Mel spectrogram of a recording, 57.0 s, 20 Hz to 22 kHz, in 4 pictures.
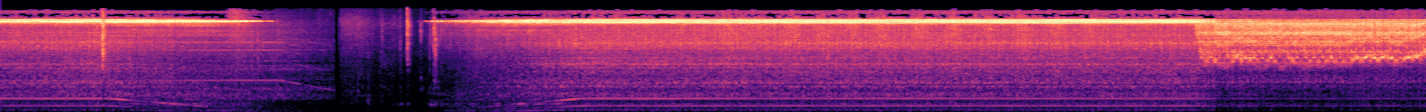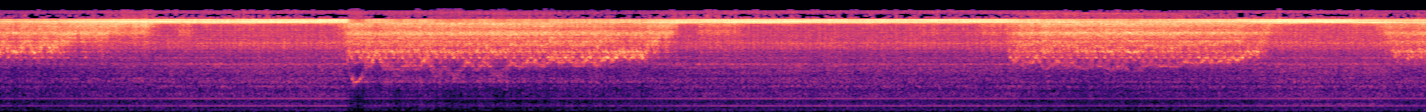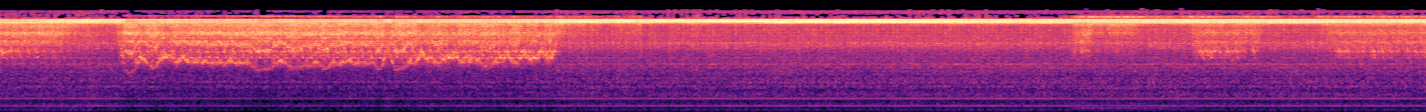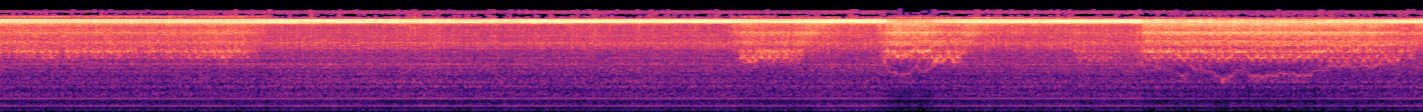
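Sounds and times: lathe motor hum: 0.0s - 3.4s, 4.5s - 57.0s
tool cutting brass bar: 10.4s - 34.4s, 38.1s - 45.6s, 48.2s - 57.0s
high electronic whine: 37.3s - 45.4s.

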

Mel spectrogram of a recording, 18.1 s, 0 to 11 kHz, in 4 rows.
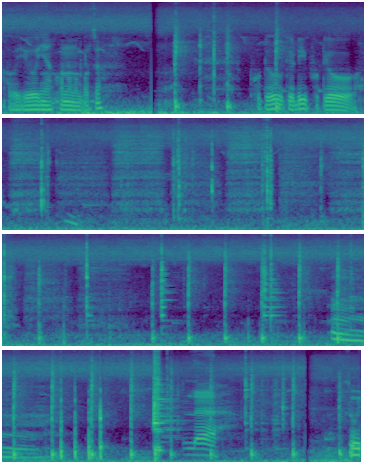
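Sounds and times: steady high hiss: 0.0s - 18.0s
metal pots and utensils clinking: 12.3s - 12.6s, 15.5s - 15.9s.

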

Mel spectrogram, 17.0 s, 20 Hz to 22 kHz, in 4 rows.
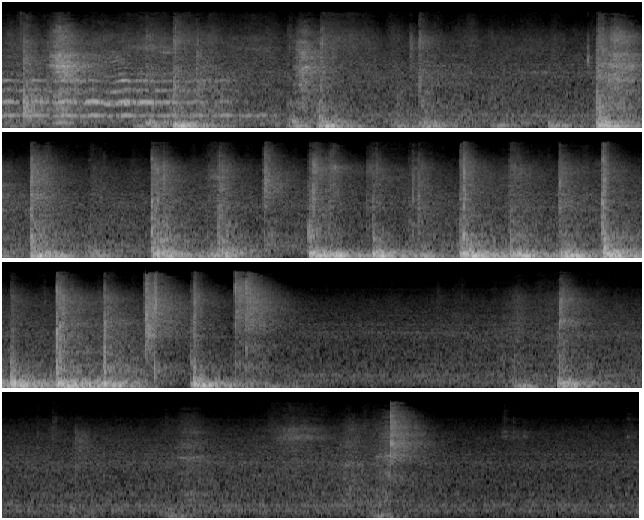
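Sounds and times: bare feet stamping on stage: 0.0s - 10.2s, 11.9s - 12.6s.

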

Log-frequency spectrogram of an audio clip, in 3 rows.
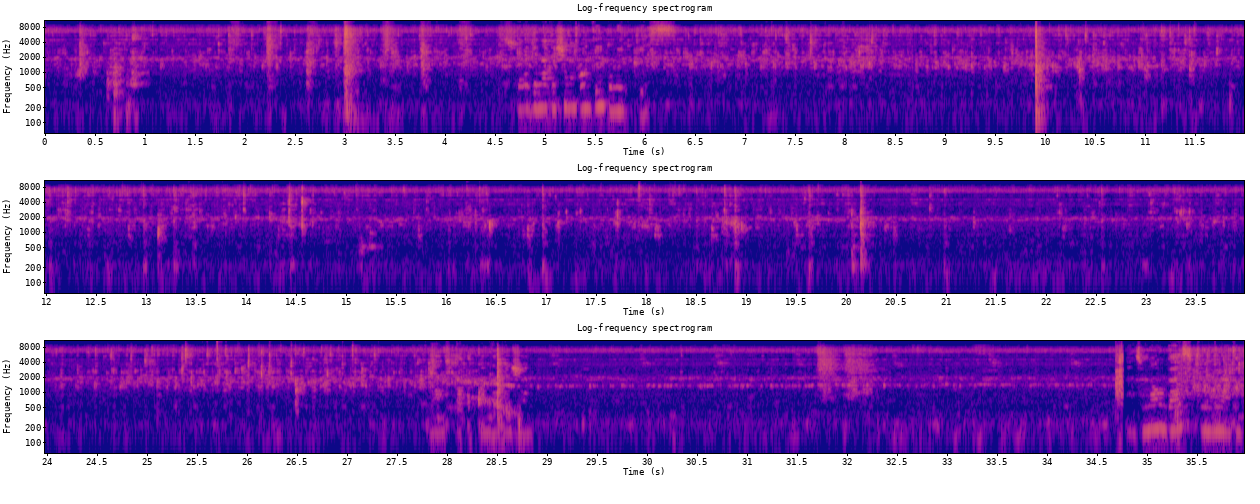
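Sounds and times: sauce simmering and bubbling: 0.0s - 35.9s
wooden spoon stirring: 0.2s - 5.2s.

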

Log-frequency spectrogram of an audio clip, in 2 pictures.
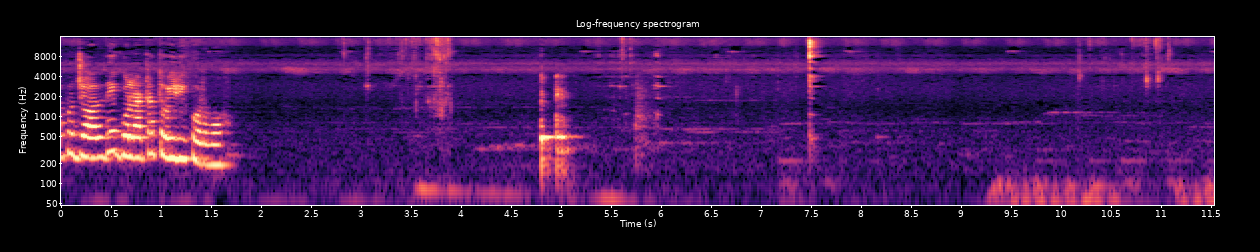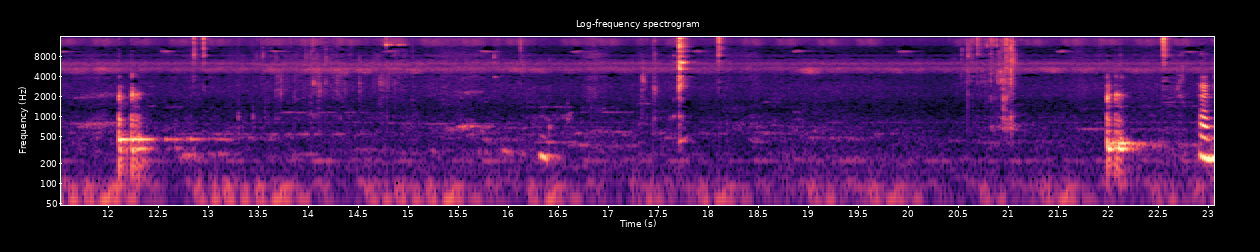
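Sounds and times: utensil clinking against bowl: 4.8s - 6.8s, 7.4s - 7.7s, 12.1s - 15.1s, 17.3s - 18.2s.

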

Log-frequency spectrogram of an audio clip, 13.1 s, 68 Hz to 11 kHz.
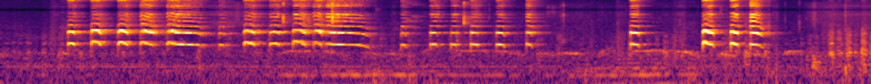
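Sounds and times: squeaky rubber dog toy: 1.0s - 8.2s, 9.4s - 9.9s, 10.5s - 11.7s.

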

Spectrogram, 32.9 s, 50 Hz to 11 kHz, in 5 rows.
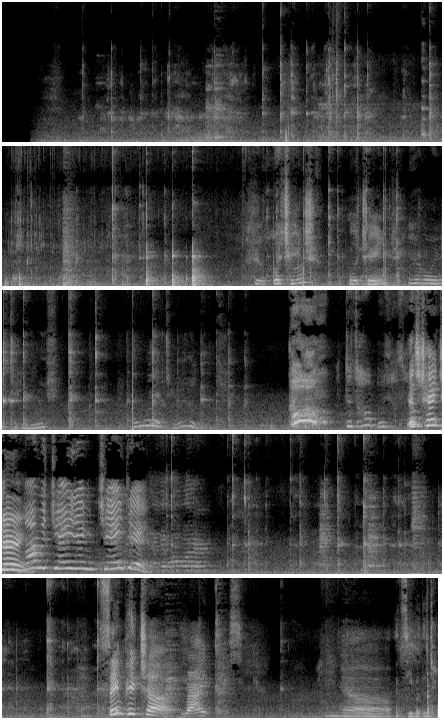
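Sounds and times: tableware clicking and clinking: 1.2s - 9.8s, 23.2s - 30.0s
ceramic mugs clinking on wood: 6.3s - 9.8s.

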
